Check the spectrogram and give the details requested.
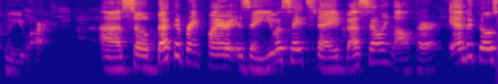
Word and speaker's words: Bekah Brinkmeier: And today I have the pleasure of chatting with Becca Brinkmire, which I really should have asked the pronunciation beforehand.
